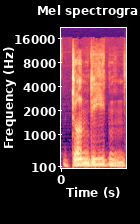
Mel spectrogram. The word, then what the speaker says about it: Dunedin: The Dunedin sound. Dunedin sound. Dunedin sound. There we go. So there was a band formed in 1978 in Dunedin. D-U-N-E-D-I-N. There we go. There's a silent D that's very visible, if that makes sense.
